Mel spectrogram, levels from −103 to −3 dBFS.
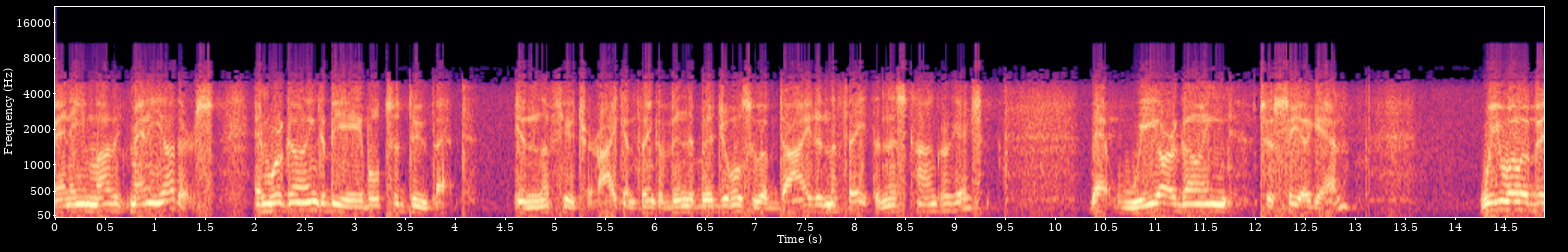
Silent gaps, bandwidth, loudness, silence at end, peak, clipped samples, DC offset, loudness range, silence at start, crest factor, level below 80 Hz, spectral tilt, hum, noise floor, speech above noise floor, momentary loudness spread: none; 11 kHz; -8 LUFS; 0 s; 0 dBFS; 0.8%; 0.2%; 2 LU; 0 s; 10 dB; -38 dBFS; -5.5 dB/octave; none; -34 dBFS; 26 dB; 13 LU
